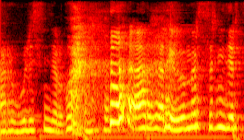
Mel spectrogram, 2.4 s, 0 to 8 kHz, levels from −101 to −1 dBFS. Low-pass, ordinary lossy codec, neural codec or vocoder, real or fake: none; none; none; real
